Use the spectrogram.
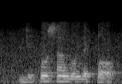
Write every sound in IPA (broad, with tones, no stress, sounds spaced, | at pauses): j e˨ k͡p o˧ s ã˧ w o˧ n ɛ˧ k͡p ɔ˨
